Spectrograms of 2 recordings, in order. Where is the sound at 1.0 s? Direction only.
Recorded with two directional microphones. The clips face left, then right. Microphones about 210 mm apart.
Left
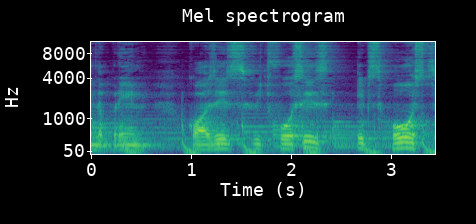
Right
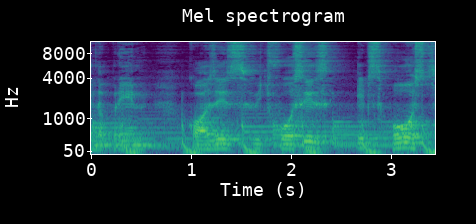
45° left (ahead or behind).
